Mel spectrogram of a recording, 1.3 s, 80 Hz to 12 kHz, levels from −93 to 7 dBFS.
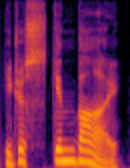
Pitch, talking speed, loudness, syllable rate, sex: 150 Hz, 185 wpm, -16 LUFS, 4.4 syllables/s, male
